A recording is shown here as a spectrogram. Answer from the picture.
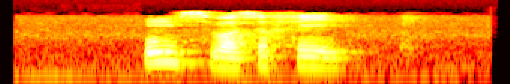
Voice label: "wasservieh", alsace; peche

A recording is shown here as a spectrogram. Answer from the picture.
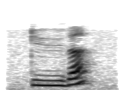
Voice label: "duuwe", alsace

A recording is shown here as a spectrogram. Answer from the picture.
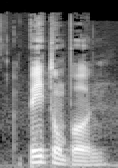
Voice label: "betonbahn", Alsace

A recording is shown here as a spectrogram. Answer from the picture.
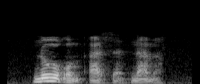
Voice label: "nochem", alsace

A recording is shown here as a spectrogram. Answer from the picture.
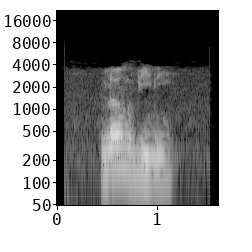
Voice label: "langwillig", alsace

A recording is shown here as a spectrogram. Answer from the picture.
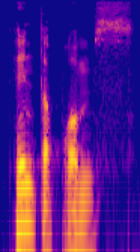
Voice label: "hinterbrams", alsace

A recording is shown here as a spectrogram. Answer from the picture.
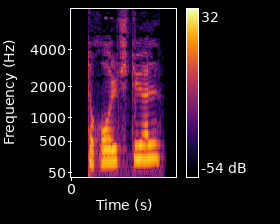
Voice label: "rollstuehl", alsace; medecine

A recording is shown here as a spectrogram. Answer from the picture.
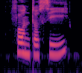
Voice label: "fantasy", alsace

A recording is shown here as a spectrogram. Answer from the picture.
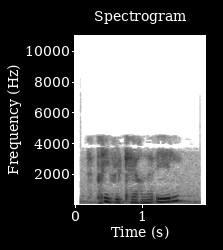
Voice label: "triiwelkerne eel", alsace

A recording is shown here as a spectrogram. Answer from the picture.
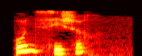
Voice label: "unsicher", alsace; meteo

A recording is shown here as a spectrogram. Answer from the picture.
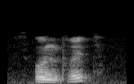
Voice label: "unkrut", alsace

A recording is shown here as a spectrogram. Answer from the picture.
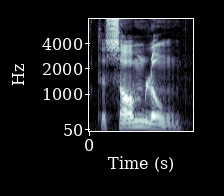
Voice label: "sammlung", alsace

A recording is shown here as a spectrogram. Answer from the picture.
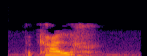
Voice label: "kelch", alsace

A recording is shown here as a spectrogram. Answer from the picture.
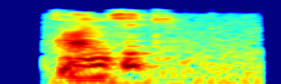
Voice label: "haendschi", Alsace

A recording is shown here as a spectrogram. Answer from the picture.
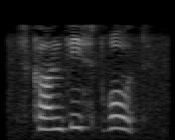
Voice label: "kansdibrot", alsace

